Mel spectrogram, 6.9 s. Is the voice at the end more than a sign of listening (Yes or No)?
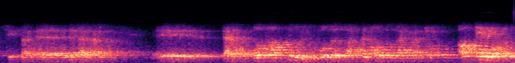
No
